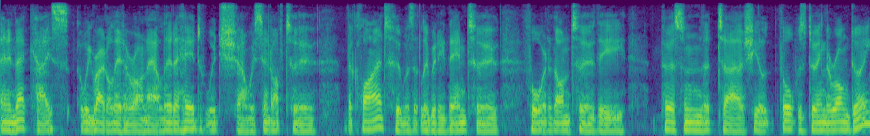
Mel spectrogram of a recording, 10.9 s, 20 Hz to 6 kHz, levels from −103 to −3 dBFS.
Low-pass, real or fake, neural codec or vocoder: 5.4 kHz; fake; codec, 16 kHz, 8 kbps, FreqCodec, larger model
